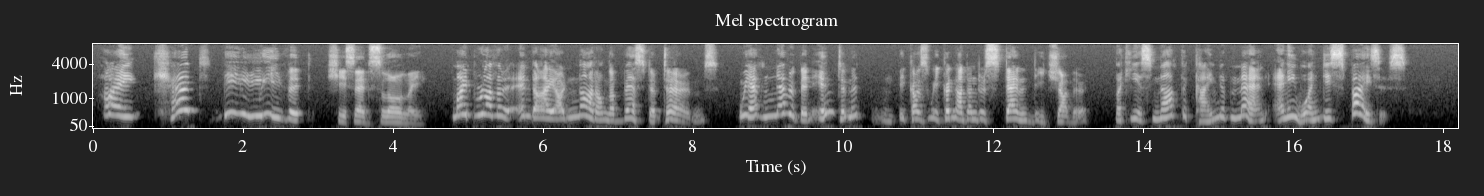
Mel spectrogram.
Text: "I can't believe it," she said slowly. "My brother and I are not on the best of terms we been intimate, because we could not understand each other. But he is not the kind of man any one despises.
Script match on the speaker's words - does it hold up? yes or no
no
